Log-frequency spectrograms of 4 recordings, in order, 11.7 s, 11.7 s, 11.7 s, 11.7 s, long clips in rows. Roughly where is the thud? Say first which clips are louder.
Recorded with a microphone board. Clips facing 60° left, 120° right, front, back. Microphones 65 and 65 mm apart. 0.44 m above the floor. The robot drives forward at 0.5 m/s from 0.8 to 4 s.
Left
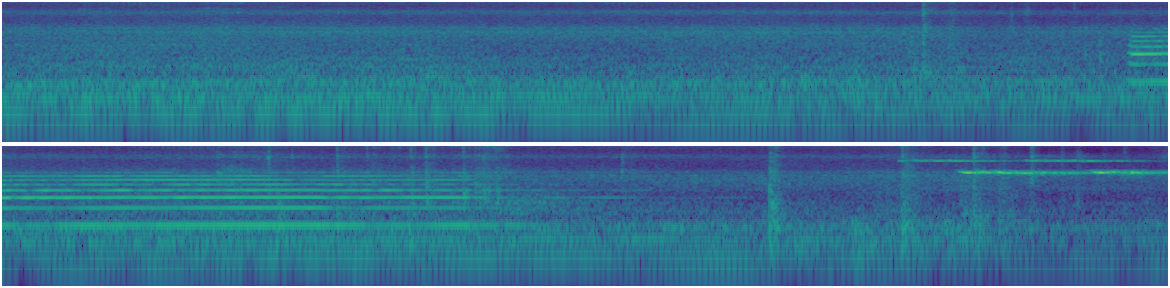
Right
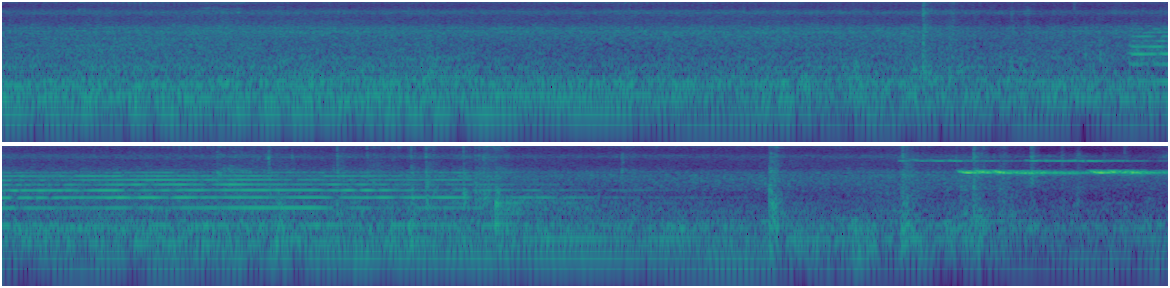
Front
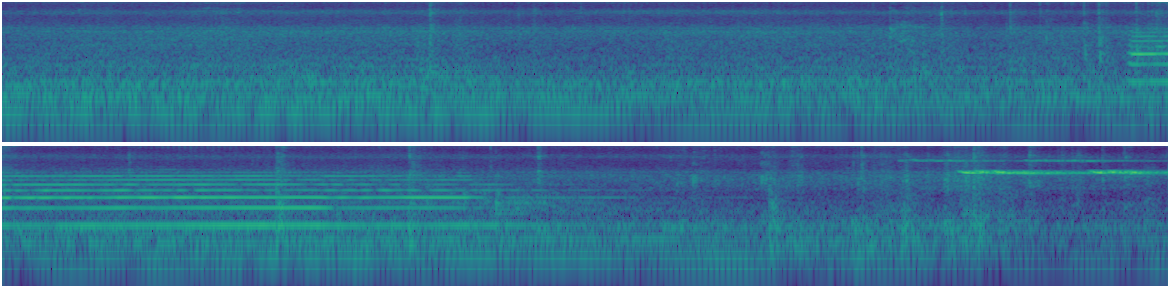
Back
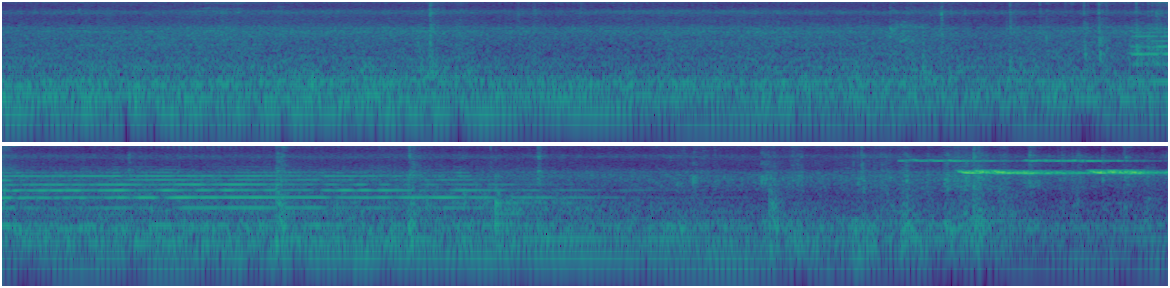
Right 3 dB, back 1 dB; behind right.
